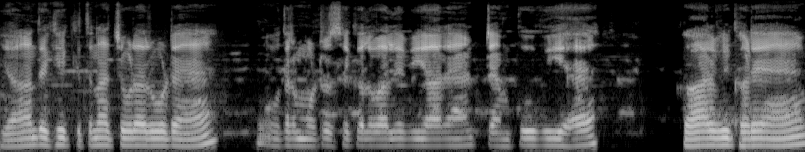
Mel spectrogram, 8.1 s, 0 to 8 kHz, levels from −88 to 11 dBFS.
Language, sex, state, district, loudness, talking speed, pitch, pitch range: Hindi, male, Bihar, Supaul, -16 LUFS, 140 wpm, 140 Hz, 135-145 Hz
